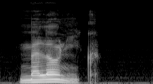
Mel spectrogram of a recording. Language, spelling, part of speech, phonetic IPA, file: Polish, melonik, noun, [mɛˈlɔ̃ɲik], Pl-melonik.ogg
